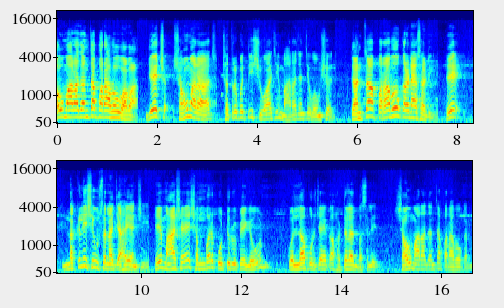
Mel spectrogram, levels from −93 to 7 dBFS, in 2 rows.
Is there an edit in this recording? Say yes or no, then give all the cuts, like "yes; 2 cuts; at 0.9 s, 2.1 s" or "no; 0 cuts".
yes; 5 cuts; at 1.7 s, 3.2 s, 5.7 s, 7.6 s, 10.1 s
